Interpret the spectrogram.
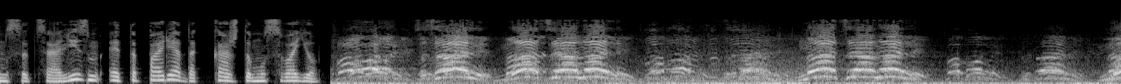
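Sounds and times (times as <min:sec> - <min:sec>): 
speech: 0:00.0 - 0:11.2
crowd of young men chanting a slogan in unison at a street march: 0:03.3 - 0:11.2.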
